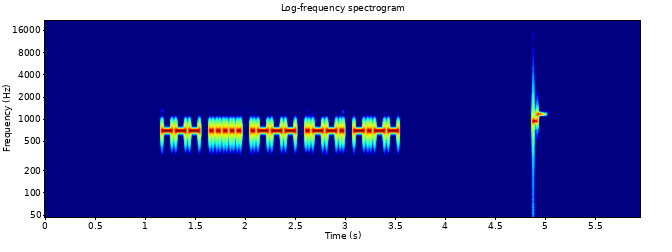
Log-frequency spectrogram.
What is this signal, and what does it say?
Morse code, heard as a keyed tone, about 36 wpm, 700 Hz. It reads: O5JPY
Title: Code Groups - 5 Letter:Numbers - 35wpm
